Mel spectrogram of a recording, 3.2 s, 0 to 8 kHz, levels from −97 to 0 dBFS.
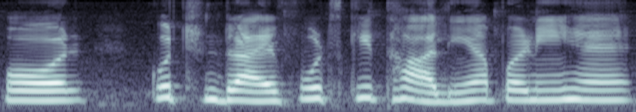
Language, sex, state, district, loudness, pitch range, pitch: Hindi, male, Punjab, Pathankot, -15 LUFS, 220-250 Hz, 230 Hz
